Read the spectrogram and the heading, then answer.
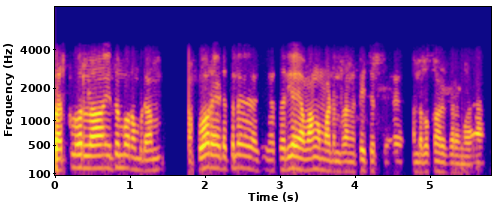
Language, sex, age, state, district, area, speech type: Tamil, male, 18-30, Tamil Nadu, Ranipet, urban, conversation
